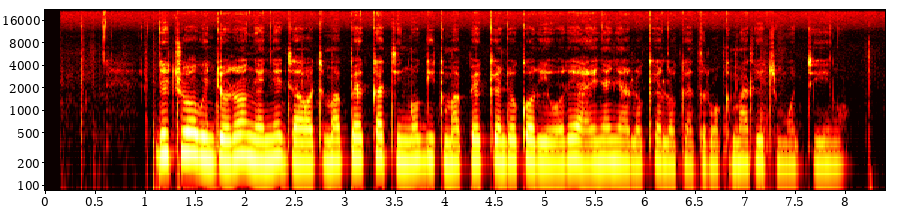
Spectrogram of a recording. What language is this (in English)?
Luo (Kenya and Tanzania)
